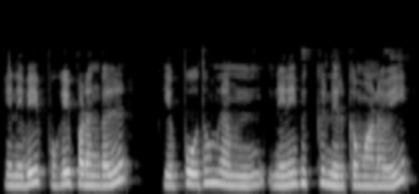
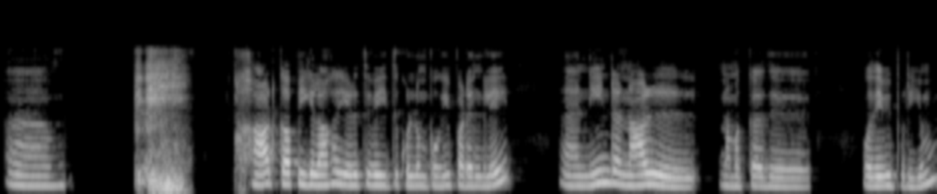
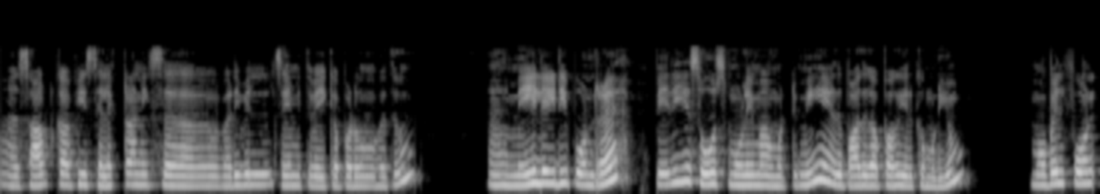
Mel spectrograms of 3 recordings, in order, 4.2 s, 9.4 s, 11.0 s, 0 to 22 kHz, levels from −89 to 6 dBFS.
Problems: background sounds at intervals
